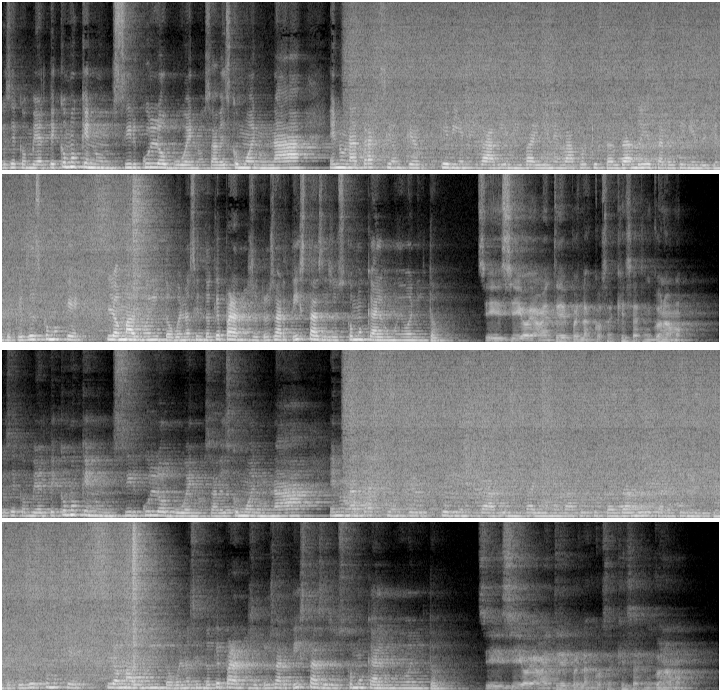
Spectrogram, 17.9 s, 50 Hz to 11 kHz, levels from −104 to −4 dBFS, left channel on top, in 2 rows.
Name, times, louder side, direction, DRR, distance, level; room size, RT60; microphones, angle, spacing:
voice 1, 0.0-14.5, left 4 dB, 35° left, 7 dB, 0.4 m, -24 dB
sound 1, 4.2-10.7, right 2 dB, 20° right, 0.6 m, -31 dB
voice 2, 14.9-17.5, left 4 dB, 90° left, 7 dB, 0.6 m, -33 dB
10.0 x 4.4 x 3.6 m, 1.1 s
head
